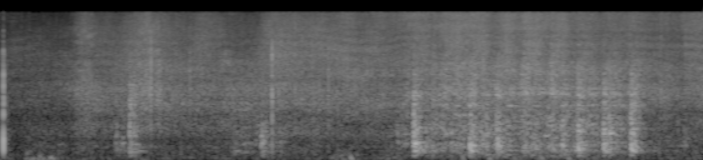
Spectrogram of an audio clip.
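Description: Diced shallots sizzling in a hot stainless steel pan. The sizzle swells about a second in, and a utensil clicks and scrapes against the pan several times as they are stirred.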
